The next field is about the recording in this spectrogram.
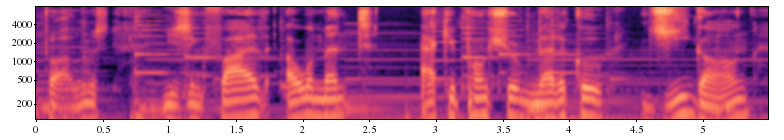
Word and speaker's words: qigong: You know that we talk a lot about qigong, workouts for geriatrics in our series there.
